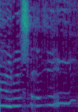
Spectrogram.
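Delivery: high acted wail; trembling tearful cry. Man shaken by hearing of the Prophet, tearful cry. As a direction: call out high, as if crying and shaking. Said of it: "Gemeteran badan".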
